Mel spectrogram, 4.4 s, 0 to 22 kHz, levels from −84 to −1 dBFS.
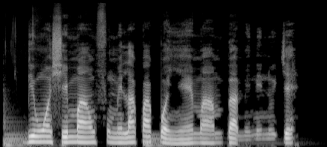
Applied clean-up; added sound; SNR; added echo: classical method spectral subtraction.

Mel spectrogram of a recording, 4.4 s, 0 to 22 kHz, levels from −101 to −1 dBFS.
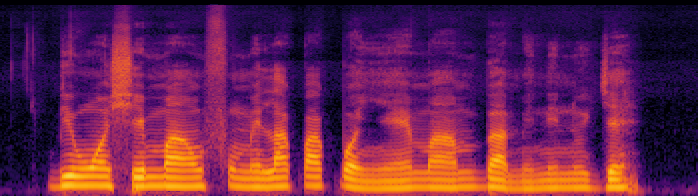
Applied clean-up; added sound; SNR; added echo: none; none; none; none.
